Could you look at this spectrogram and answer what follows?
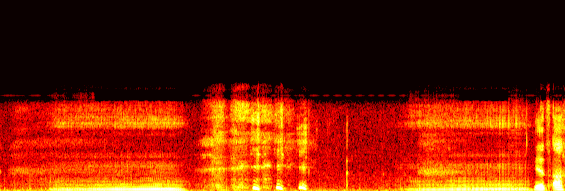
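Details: Person snoring after camping and drinking: two long, low, rattling inhaled snores with brief snorting sounds between them.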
